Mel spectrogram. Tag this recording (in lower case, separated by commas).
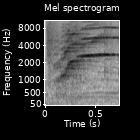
door, home sounds, squeak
